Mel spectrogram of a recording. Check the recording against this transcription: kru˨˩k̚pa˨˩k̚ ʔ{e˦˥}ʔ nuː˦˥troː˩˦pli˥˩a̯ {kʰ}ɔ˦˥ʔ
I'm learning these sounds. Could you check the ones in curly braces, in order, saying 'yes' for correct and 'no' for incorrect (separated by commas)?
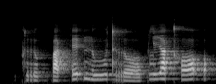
yes, yes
